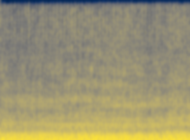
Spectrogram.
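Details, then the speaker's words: Crash-damaged Audi TT being rebuilt, new catch can and induction kit, no exhaust fitted, on axle stands just after first cold start: steady even low drone with fast regular pulse, no knocks or misses, quieter after loud cold start; normal idle. "A bit loud from on that cold start, but it's gone quiet now."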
